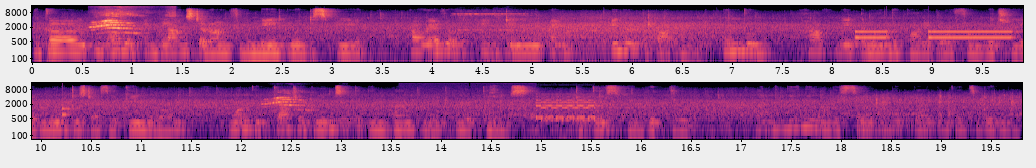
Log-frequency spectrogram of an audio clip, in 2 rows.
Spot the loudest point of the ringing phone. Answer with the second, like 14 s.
9 s.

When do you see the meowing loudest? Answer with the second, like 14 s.
1 s.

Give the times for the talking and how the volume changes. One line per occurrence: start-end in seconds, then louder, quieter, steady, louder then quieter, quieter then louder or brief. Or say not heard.
0.0-19.7 quieter.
